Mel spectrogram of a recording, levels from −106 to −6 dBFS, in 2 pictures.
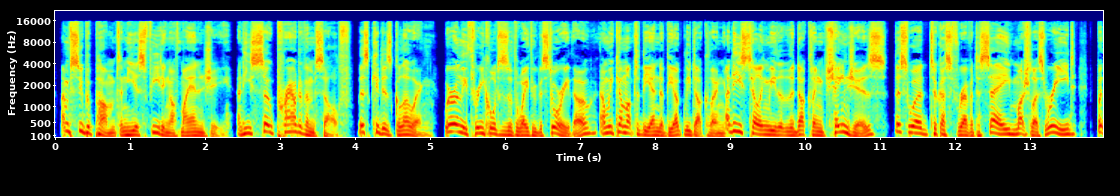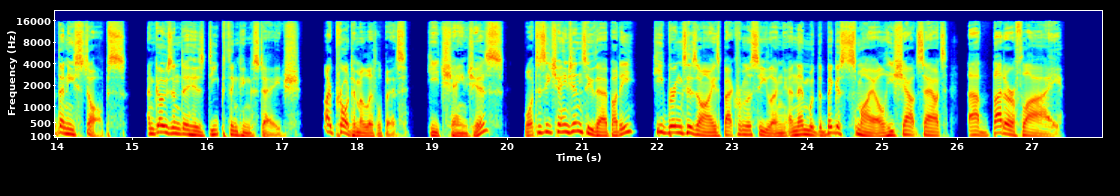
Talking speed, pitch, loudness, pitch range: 225 wpm, 135 Hz, -19 LUFS, 110-175 Hz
